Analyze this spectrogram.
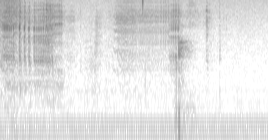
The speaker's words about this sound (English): I apologize, as this chair is entirely too squeaky and I'm going to have to get a new one. It bothers me.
